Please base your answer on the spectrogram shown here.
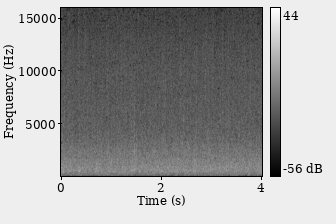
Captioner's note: sound of rushing, turbulent water accompanies slow motion video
